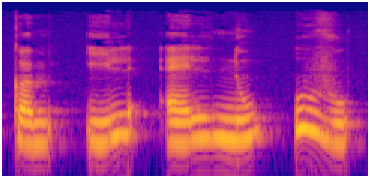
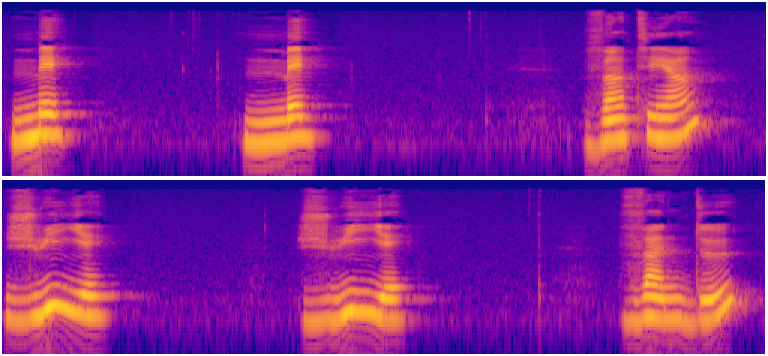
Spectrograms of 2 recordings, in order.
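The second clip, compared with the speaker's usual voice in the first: slow, clear dictation voice; dictating; slower than usual. Shown as a demonstration. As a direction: read each word slowly for dictation. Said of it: "Écoute attentivement la dictée".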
